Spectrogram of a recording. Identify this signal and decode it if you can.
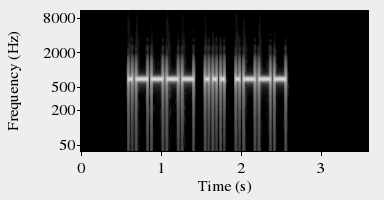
Morse code, heard as a keyed tone, about 25 wpm, 700 Hz. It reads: 1SJ
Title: Three Challenging Letter-Number Combinations 25wpm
